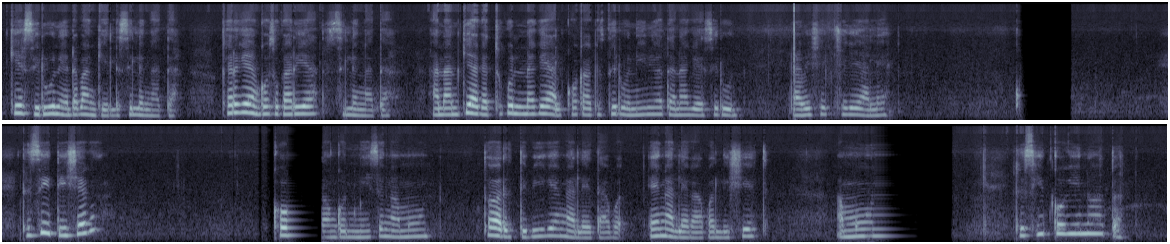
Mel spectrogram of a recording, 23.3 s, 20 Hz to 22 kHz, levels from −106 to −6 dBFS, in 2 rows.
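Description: From 10.17 to 10.71 s the speech breaks off for about half a second: a fading buzz continues the last sound, then roughly 0.47 s of silence, and the audio resumes further on with that stretch lost. This is a long network dropout, likely a run of packets that never arrived. Between 13.97 and 14.92 s there is repeated packet loss with a robotic sound. Four gaps, the longest 59 ms, are each patched by extending the preceding audio, which makes the sound choppy. Inside that span, from 14.53 to 14.88 s, a second long dropout loses about 0.34 s, leaving a brief fade and around 0.15 s of silence. At 20.26–20.30 s and 20.32–20.36 s come two short concealed packet losses, each about 20 ms missing. The receiver bridged them with synthesized continuation, heard as quick smears or wobbles. A third long dropout follows at 20.40–21.18 s, losing about 0.76 s, with the fill decaying into roughly half a second of silence.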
